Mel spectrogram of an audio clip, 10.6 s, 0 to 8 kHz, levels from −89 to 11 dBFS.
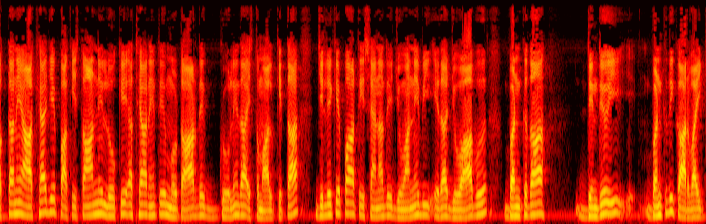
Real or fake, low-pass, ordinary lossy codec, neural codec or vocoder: real; 7.2 kHz; none; none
